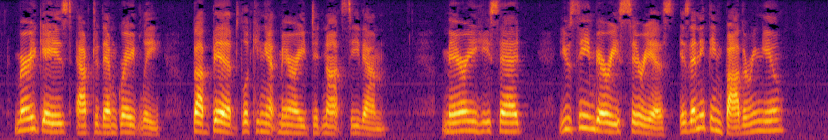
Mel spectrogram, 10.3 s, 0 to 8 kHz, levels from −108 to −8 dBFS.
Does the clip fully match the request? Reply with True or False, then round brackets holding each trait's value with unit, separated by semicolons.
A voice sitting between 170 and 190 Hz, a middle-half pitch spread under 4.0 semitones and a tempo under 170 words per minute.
False (185 Hz; 4.4 semitones; 145 wpm)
